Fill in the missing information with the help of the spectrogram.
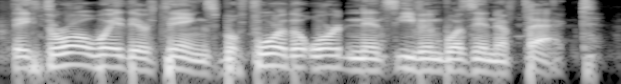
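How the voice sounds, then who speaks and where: A man's voice: medium pitch, fast. An American man giving an impassioned public comment as an activist, speaking emphatically and repeating phrases for weight. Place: city commission meeting room.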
